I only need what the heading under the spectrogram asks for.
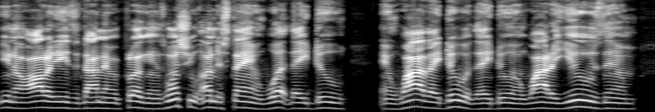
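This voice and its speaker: Bright, crisp male podcast co-host. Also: fairly even intonation, normal speed, no room sound, studio quality. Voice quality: deep voice. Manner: conversational explainer, addressing listeners directly. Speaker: podcast co-host and recording engineer. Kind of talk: casual instructional talk.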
